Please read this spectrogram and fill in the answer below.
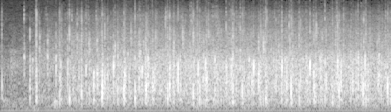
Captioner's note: audience applauding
